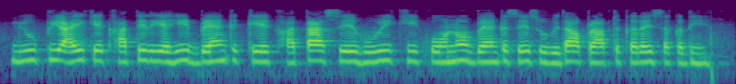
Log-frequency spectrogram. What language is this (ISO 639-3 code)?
mai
